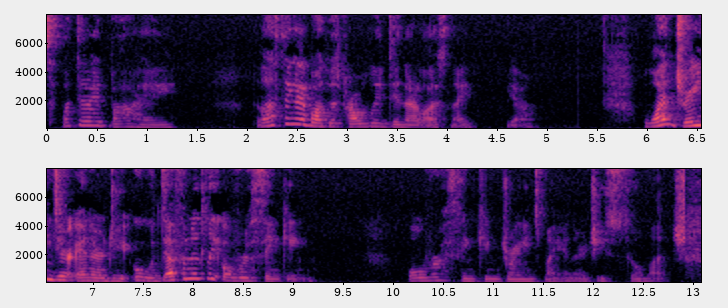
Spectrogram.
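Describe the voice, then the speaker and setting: Long, frequent pauses, a somewhat breathy quality and very wide swings in pitch. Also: woman, medium pitch for a woman, moderate pace. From Kazakhstan, Almaty. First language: Kazakh and Russian. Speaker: lifestyle vlogger. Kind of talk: casual Q&A vlog. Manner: casual, with fillers.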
